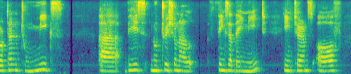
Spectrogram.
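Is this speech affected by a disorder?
No.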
